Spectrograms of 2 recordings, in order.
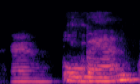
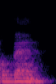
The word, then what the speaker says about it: Aubin: I think the French way to say it is Saint Aubin. I think it's AU is actually pronounced O. Aubin. Aubin. Yeah, Aubin with not even much of an articulation of the N at the end.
